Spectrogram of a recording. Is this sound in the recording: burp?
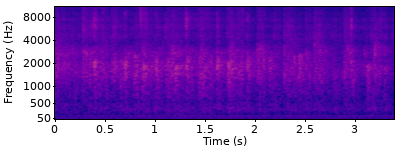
no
